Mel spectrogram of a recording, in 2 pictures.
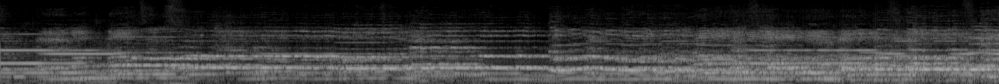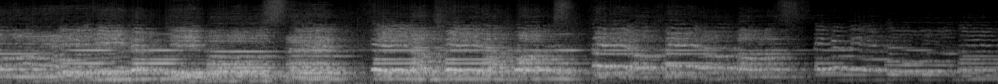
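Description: Choir singing a slow church hymn in long, held notes, with a few brief clicks in the second half.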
